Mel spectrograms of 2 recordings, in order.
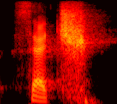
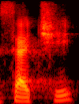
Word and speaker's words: sete: This can also be pronounced as sete, like this, without the sound, as in sete, but sete.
